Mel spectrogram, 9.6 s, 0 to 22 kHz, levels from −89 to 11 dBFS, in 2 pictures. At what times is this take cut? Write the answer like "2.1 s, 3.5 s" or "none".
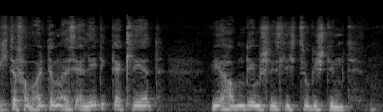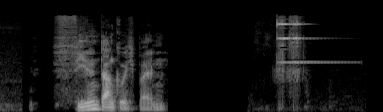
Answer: none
